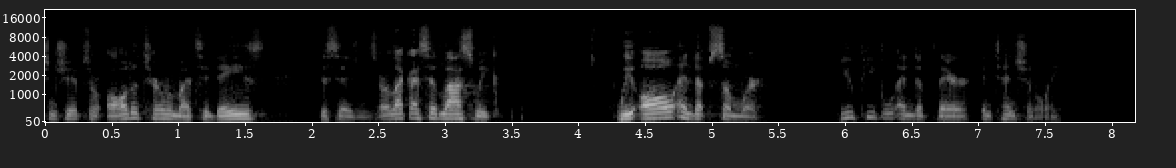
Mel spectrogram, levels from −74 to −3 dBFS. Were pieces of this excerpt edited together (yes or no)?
no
